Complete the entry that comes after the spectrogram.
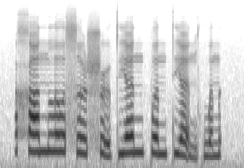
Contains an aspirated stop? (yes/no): no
